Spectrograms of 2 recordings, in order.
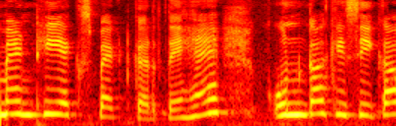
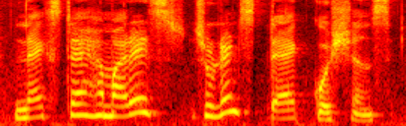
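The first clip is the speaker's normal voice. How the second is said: ordinary talk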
